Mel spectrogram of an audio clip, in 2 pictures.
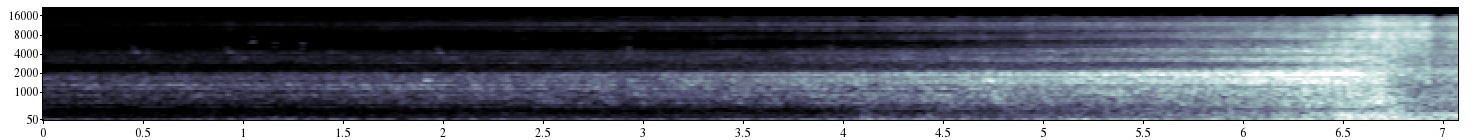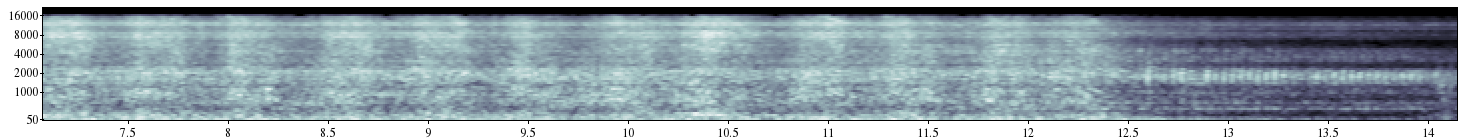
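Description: An ICE high-speed train passing through the station at speed. Its rushing, rolling noise swells over the first few seconds and is loudest for about six seconds, with a quick regular beat as the bogies go by, then fades as the train draws away.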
